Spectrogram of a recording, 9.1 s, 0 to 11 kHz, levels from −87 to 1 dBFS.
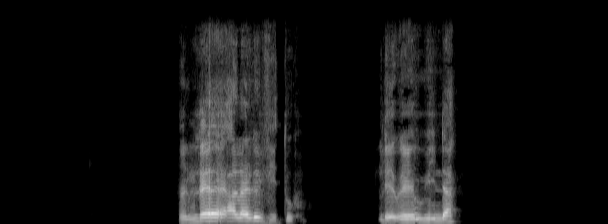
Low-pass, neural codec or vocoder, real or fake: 9.9 kHz; codec, 16 kHz in and 24 kHz out, 1.1 kbps, FireRedTTS-2 codec; fake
